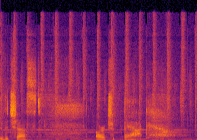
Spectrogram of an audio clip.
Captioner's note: inhales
